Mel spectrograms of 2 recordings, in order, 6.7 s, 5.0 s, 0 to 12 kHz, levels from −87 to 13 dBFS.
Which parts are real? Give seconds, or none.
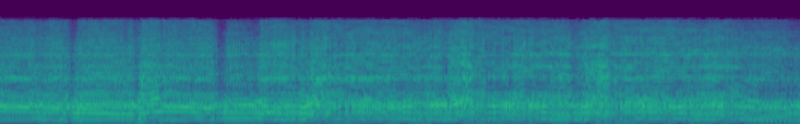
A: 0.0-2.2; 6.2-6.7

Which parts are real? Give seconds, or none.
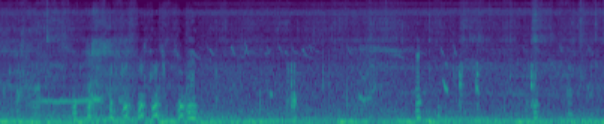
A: 1.6-4.6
